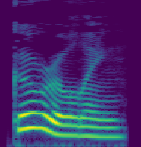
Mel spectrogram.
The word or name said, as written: guruling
